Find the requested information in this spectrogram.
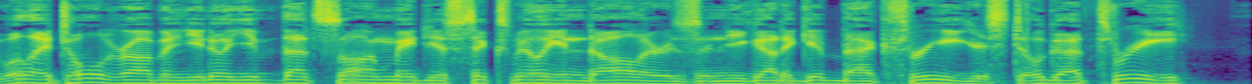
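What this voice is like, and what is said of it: Imitates another person's voice. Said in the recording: “this is a very good impersonation.”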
